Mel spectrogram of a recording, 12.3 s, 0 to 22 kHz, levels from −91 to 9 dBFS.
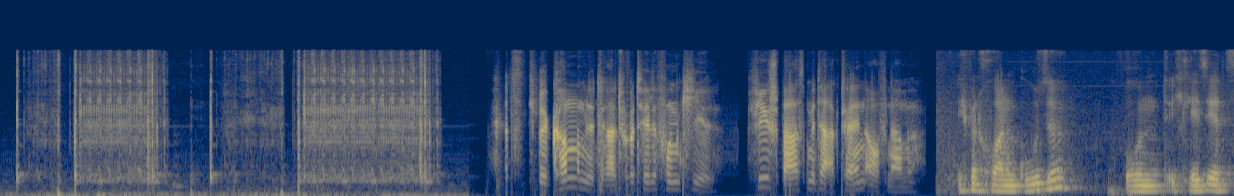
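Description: Around 3.48 to 3.51 s, and again from 3.75 to 3.78 s, there are two short concealed packet losses. Each time a bit of audio didn't reach the decoder in time, and what you hear fits a single 20 ms packet going missing. The receiver bridged the hole by stretching the last sound forward and easing back into the real signal, so you get a quick smear or wobble rather than a clean gap.

From 4.68 to 6.31 s it turns into repeated packet loss with that robotic sound. The dropouts keep coming, which fits about nine separate gaps, the longest around 160 ms, and roughly a third of that stretch is filled in. Each patch extends the previous sound before the next hole arrives, so it comes across choppy and robotic, with chunks missing. The G.722 call path underneath also caps everything at 8 kHz, which you can hear as a dull top end.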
